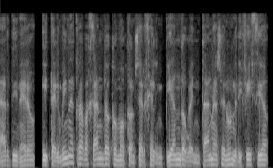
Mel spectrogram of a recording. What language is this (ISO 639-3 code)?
spa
